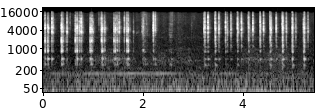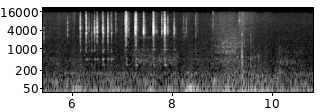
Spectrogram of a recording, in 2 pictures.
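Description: Long pink acrylic nails tap rapidly on a small clear hard-plastic box filled with glitter, held in the hands. The sharp, bright clicks come in quick runs with short pauses over a low, steady hum, and a soft brushing, scratchy sound swells near the end.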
